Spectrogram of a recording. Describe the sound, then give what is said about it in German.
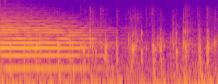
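Horse hooves clatter through a quiet morning village as fanfares sound. A held brass-like note opens the passage, then many quick, uneven hoof clops follow. “Hufe klappern durch die morgenstillen Dörfer, Fanfaren blasen.”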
